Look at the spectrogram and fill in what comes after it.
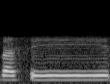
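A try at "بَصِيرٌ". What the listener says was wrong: बसीर, स्वाद मोटा है।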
